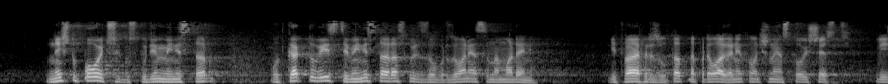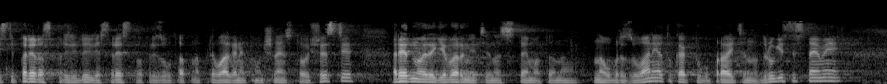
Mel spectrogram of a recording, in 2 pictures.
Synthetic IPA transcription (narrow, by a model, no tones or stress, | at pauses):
nɛʃt̪opɔvɛt͡ʃɛɡospod̪inminist̪əɾot̪kak̚t̪ovid̪ist̪ɛminist̪əɾɐɾasxod̪it̪ɛzɐobɾɐzovanijɛsənɐmɐlɛni | it̪ovaɛfɾɛzʊlˠt̪at̪nɐpɾilˠaɡənɛt̪onɐt͡ʃlɛnst̪ɔiʃɛst̪ɛ̥ | vid̪ist̪ɛpɾɛɾɐspɾɛd̪ɛlilisɾɛt̪st̪vɐfɾɛzulˠt̪at̪nɐpɾilˠaɡɐnɛt̪onɐt͡ʃlɛnst̪ɔiʃɛst̪ɛ | ɾɛd̪noɛd̪ɐɡʲivɤɾnit̪ɛnɐsi̥st̪ɛmɐt̪ənɐnɐobɾɐzovanʲiɛt̪okak̚t̪oɡopɾavit̪ɛnɐd̪ɾuɡʲisist̪ɛmi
